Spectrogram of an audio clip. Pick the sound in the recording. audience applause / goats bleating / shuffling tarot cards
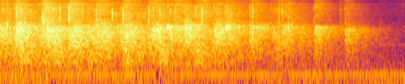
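audience applause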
